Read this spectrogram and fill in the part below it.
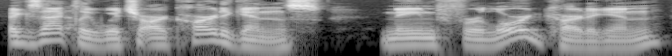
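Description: An American man hosting a casual comedy interview, feeling his way haltingly through rambling questions. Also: lowish voice, big pitch swings, dry recording, studio quality. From United States. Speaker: show host, interviewer.

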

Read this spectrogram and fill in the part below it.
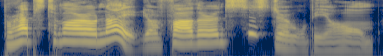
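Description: A reader voicing a formal, measured man who talks slowly and stiffly. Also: mid-range voice, very animated, no room sound, studio quality, voice pushed up. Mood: calm. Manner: slow, stiff, deliberate.

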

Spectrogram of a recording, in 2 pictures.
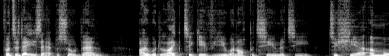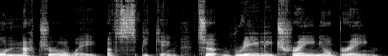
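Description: Welsh man with a lively teaching voice. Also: fairly high pitch. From Wales. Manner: slow and carefully articulated. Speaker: English teacher and podcast host. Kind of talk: podcast lesson for learners.

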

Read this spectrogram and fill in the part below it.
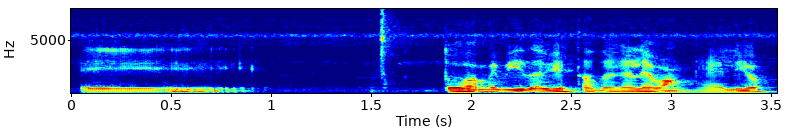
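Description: A man's voice: mid-range voice, animated, normal speed. A young man in his twenties with a Puerto Rican accent, giving his testimony as an evangelist over a video call. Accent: Puerto Rican Spanish. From Puerto Rico. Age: 20s. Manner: earnest, preacherly, many fillers. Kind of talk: testimony in an interview. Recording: dull video call audio, faint noise.

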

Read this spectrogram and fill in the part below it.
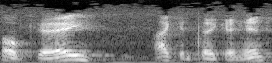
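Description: An actor playing a loutish, defensive henpecked husband in 1940s radio comedy, slangy and indignant. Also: male voice, medium pitch, big pitch swings, unhurried. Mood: sulky. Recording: muffled old radio recording.

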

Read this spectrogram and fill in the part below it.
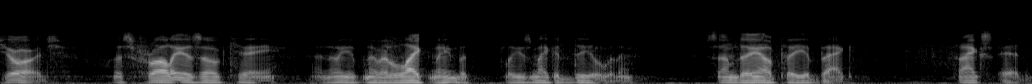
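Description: A man's voice: sits low, fairly even intonation, unhurried, vocal fry, pauses often. An actor playing a wary middle-aged man who weighs every word, in a muffled old radio drama. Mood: guarded. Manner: guarded, hesitant, clipped replies. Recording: muffled 1940s radio recording.

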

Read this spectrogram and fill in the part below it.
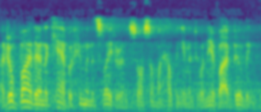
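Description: An actor playing a menacing foreign saboteur with formal, stilted phrasing in a 1940s radio drama. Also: male voice, on the low side, animated, racing, natural voice. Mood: defensive. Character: menacing foreign saboteur gunman, impatient underling. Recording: muffled, noisy old radio recording.

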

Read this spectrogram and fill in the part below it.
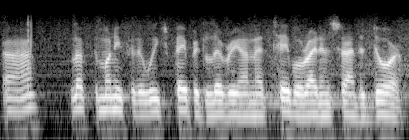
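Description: An actor playing a matter-of-fact police detective with an American accent, giving clipped, businesslike reports in a 1950s radio drama. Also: male voice, fairly low pitch, level tone, fast talker, close to an everyday voice. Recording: muffled vintage radio, faint noise.

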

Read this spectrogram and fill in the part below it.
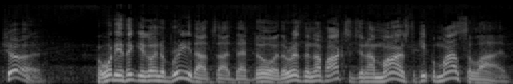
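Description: An actor playing a breezy, fast-talking hustler in 1950s radio drama style, full of streetwise slang. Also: male voice, on the high side, very animated, darkish tone. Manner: streetwise slang, breezy wise-guy patter. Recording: dull old radio recording.

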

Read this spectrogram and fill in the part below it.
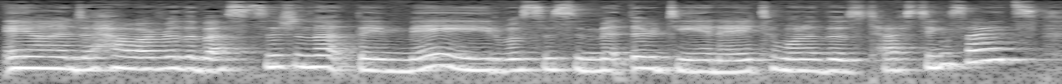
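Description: A woman's voice: a little high, fairly quick. A young woman co-hosting a podcast, chatting casually with lots of fillers and casual swearing. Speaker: podcast co-host. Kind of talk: casual chat. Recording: echoey room.

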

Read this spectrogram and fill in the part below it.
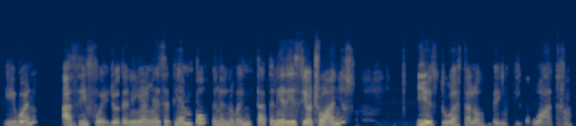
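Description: A woman in her fifties with a Dominican Spanish accent, a guest telling lively stories and laughing often. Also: mid-range voice, normal speed, no room sound, dull audio. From Dominican Republic. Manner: lively, laughs often, acts out other people's lines. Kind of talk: casual storytelling interview.

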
